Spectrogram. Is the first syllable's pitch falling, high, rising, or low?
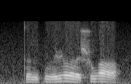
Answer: rising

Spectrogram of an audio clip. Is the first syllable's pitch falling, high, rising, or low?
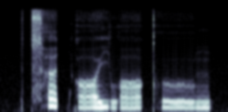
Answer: high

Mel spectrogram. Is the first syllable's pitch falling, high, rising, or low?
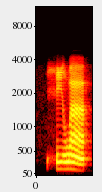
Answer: high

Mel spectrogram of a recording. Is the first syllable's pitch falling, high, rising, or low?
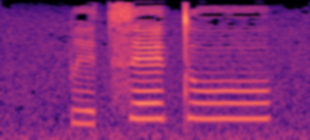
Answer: low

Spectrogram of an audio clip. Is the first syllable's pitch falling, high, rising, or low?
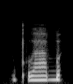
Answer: high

